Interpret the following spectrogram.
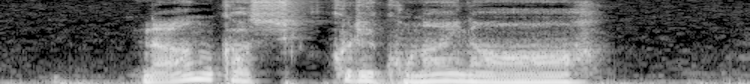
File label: man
